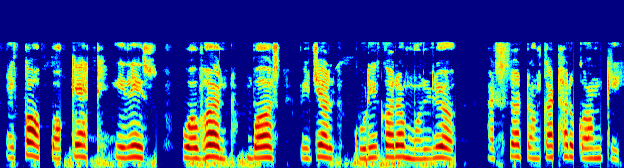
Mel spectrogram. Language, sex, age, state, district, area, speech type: Odia, female, 18-30, Odisha, Rayagada, rural, read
